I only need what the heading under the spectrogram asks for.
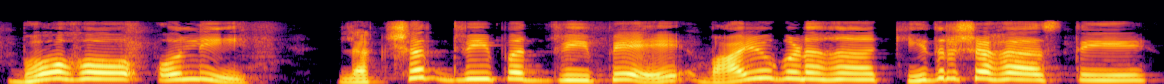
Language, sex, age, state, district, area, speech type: Sanskrit, female, 45-60, Karnataka, Bangalore Urban, urban, read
